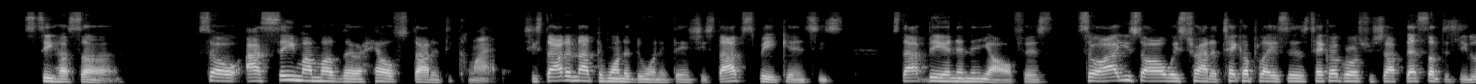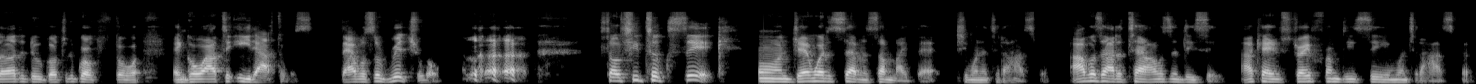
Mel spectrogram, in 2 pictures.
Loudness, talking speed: -19 LUFS, 200 wpm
